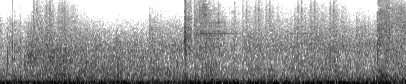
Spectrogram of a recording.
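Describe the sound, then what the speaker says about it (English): Artillery strike in the video game MechWarrior Online: a continuous, dense roar of distant booming impacts and rumbling explosions, with a sharper crack near the middle and another near the end, no speech. "let's send another artillery strike right there"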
